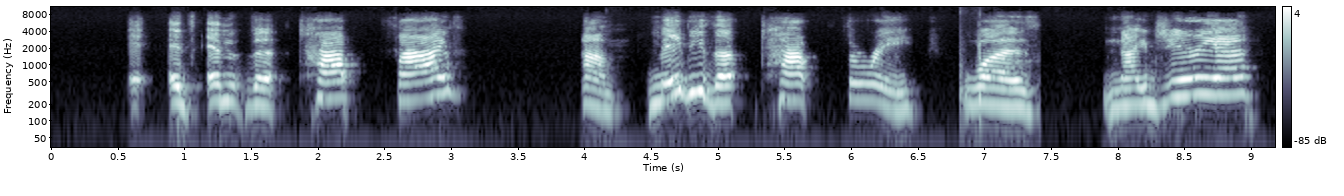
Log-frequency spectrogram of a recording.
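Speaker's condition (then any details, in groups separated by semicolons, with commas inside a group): Aphasia after stroke; fluent with frequent 'you know' fillers, restarts, trailing unfinished sentences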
